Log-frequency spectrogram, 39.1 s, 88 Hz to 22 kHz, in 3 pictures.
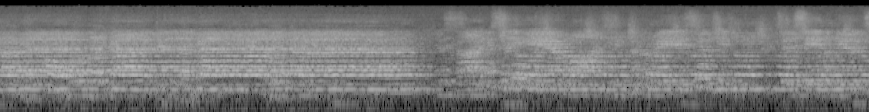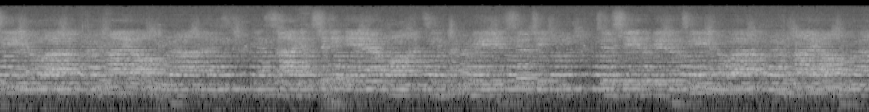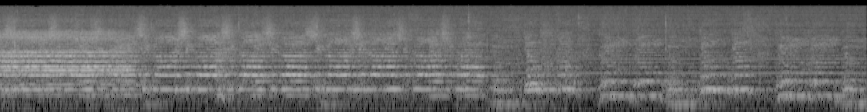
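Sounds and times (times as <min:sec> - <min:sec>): choir singing a cappella: 0:00.0 - 0:39.0.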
